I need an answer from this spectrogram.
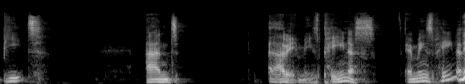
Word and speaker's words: bite: Bite bite in French is pronounced beat.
